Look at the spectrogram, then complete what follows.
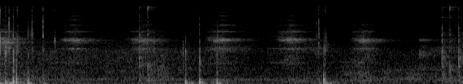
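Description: Faint computer mouse clicks, with soft breath sounds close to the microphone repeating about every three-quarters of a second.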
